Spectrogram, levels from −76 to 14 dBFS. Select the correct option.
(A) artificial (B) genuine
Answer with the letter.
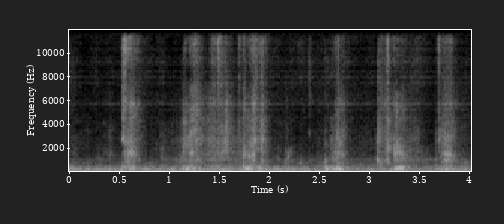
A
